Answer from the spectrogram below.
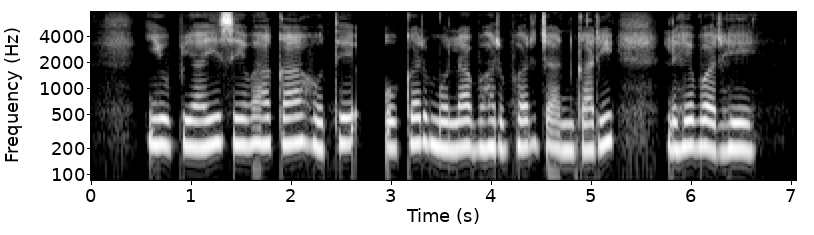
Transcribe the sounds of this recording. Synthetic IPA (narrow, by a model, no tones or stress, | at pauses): juːpijaːiseːʋakaɦoːt̪e | oːkəɾmʊlabʱəɾbʱəɾd͡ʒa̰ːnkaːɾiləɦebəɾɦeː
